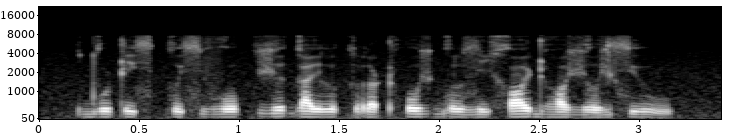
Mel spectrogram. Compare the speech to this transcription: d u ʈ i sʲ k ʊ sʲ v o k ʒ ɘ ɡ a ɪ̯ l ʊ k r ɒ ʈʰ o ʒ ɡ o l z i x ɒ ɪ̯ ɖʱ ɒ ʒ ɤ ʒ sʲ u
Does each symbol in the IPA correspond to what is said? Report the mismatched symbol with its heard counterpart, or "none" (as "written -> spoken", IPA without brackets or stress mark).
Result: none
